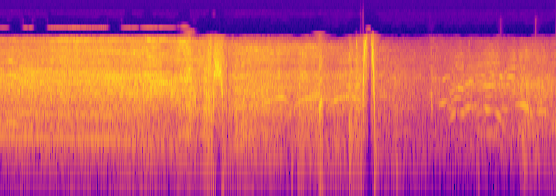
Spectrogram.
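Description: Several people's voices, one held like a shout, over a loud rushing noise. About halfway through come three sharp cracks close together, and then the sound briefly drops.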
